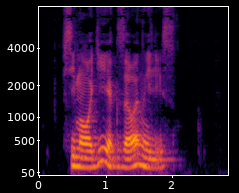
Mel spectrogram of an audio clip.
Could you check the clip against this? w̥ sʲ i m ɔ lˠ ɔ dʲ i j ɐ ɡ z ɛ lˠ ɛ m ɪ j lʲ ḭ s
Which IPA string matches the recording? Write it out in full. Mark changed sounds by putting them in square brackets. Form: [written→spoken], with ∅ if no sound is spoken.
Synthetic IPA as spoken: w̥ sʲ i m ɔ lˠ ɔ dʲ i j ɐ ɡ z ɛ lˠ ɛ [m→n] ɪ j lʲ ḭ s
